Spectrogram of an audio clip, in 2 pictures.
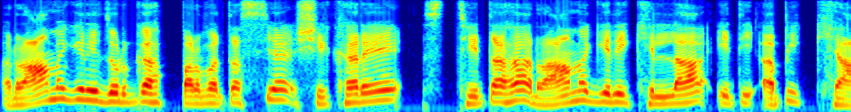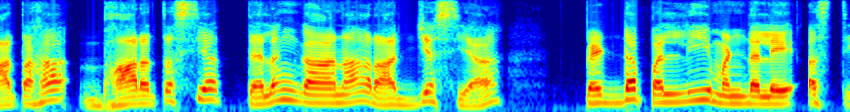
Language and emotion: Sanskrit, neutral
